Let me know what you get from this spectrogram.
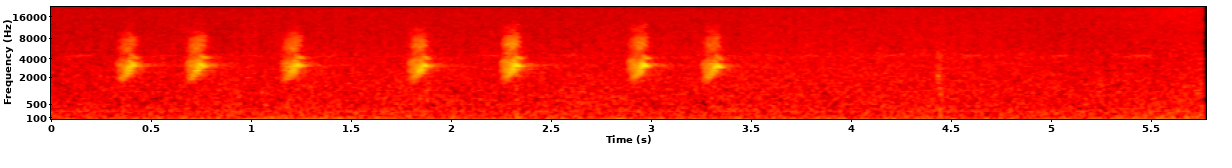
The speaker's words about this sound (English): It's so quiet on the trail, the chirp of the jay pops out as well. So we're looking at a Mexican jay. Here comes his partner.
